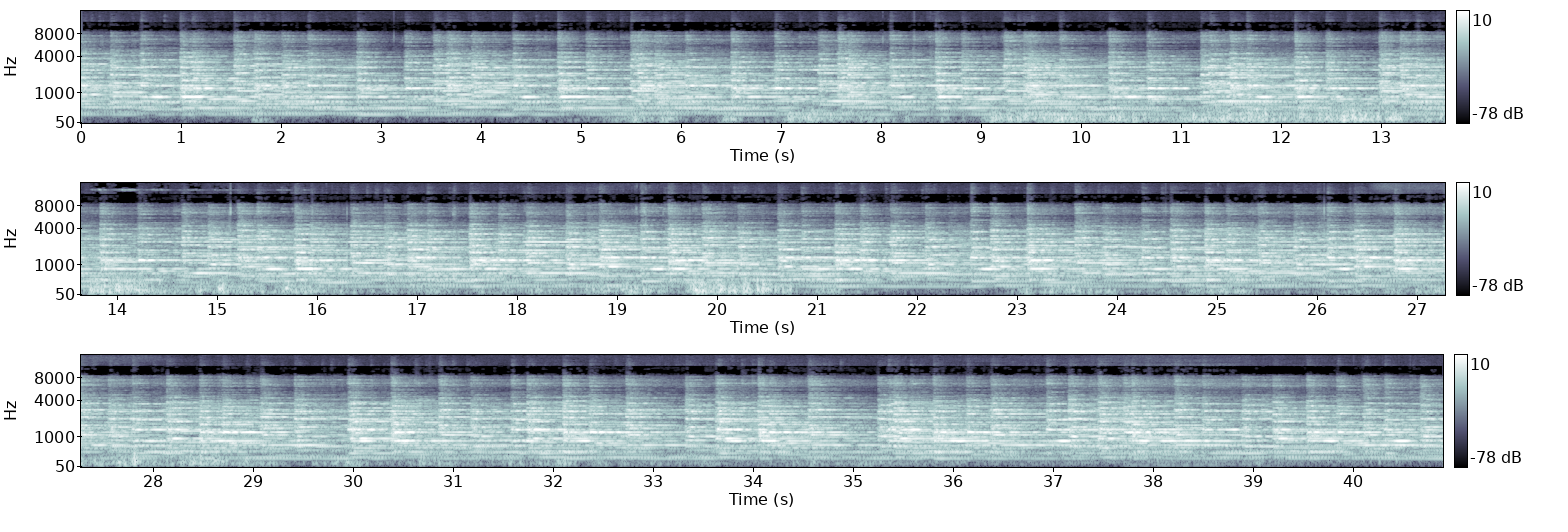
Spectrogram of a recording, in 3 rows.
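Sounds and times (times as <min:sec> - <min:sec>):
church bells ringing: 0:00.0 - 0:40.9.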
